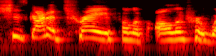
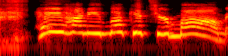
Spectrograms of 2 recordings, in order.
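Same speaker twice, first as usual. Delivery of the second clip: put-on very high, long-held, drawn-out yell; 10 semitones higher than usual. Retelling how the fake husband yells across a class performance: imitating a man yelling. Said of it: "her fake husband yells".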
